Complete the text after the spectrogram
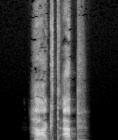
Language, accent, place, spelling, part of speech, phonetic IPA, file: German, Germany, Berlin, hakt ab, verb, [ˌhaːkt ˈap], De-hakt ab.ogg
- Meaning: inflection of abhaken: 1. third-person singular present 2. second-person plural present 3. plural imperative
